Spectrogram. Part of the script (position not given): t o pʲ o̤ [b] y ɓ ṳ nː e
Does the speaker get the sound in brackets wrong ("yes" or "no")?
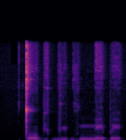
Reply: no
